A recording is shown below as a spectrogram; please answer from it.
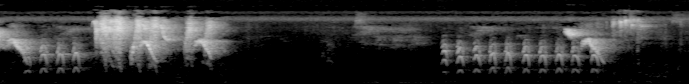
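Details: Wild drongo alternating quick rattling series of short ringing notes with harsh buzzy bursts and falling whistles, with a quiet pause midway.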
